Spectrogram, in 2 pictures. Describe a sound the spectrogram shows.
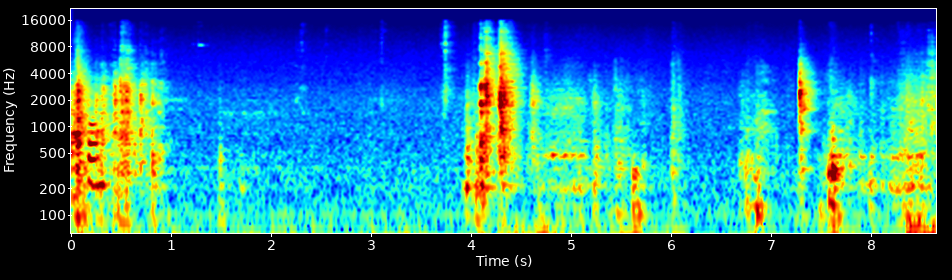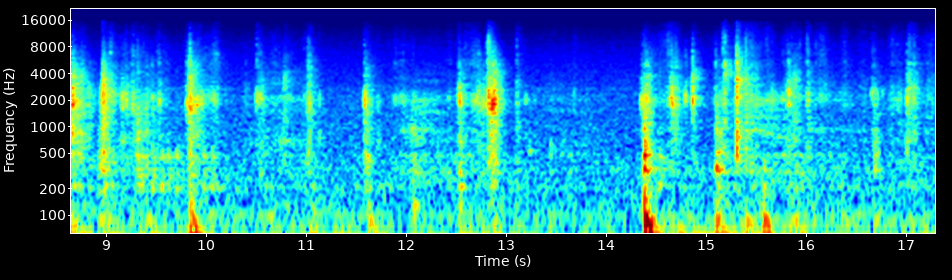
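Twine rustles against paper as hands tie it around a bag.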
